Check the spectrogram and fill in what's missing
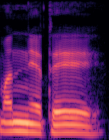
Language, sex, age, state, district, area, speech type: Sanskrit, male, 18-30, Karnataka, Uttara Kannada, urban, read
